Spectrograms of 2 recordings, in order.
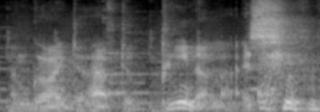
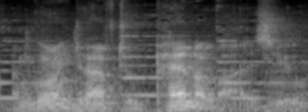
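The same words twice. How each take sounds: First: The word penalize is pronounced in an odd way. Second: The word penalize is pronounced in a normal way. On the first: "It's fantastic" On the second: "there's nothing funny about that"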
